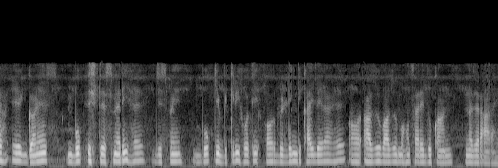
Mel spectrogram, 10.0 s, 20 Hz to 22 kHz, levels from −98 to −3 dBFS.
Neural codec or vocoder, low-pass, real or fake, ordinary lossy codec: codec, 24 kHz, 6 kbps, HILCodec; 5.4 kHz; fake; AAC, 24 kbps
